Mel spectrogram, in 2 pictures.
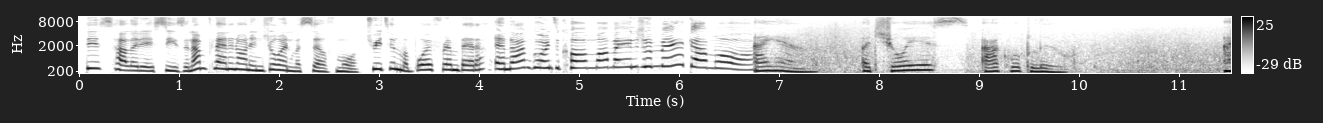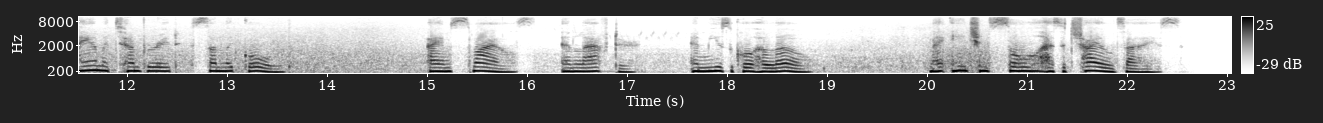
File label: Caribbean Accent Voice Overs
